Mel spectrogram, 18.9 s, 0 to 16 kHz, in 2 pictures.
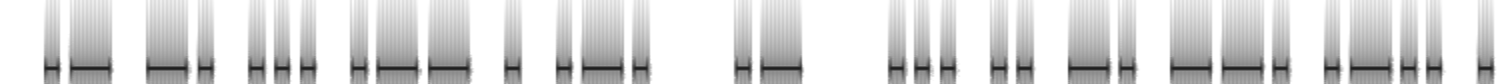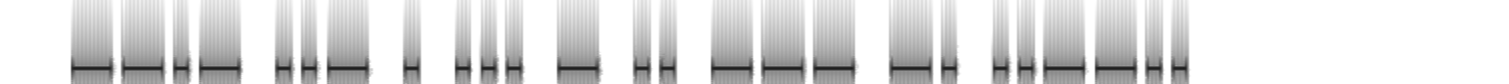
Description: Morse code, heard as a keyed tone, about 15 wpm, 700 Hz. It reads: ANSWER A SINGLE QUESTION?
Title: Sentences from Top 1000 Words - Review Part 4 - 15wpm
